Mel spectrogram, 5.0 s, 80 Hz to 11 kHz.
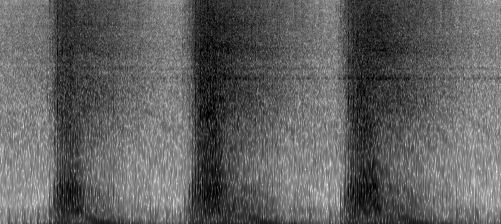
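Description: A Triumph Thruxton 900 motorcycle engine is blipped three times, each rev rising sharply from a burbling idle and falling back, loud and close with no talk.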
